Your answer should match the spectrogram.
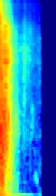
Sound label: book; Heaven Studio Plus; cheer Readers; book Player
